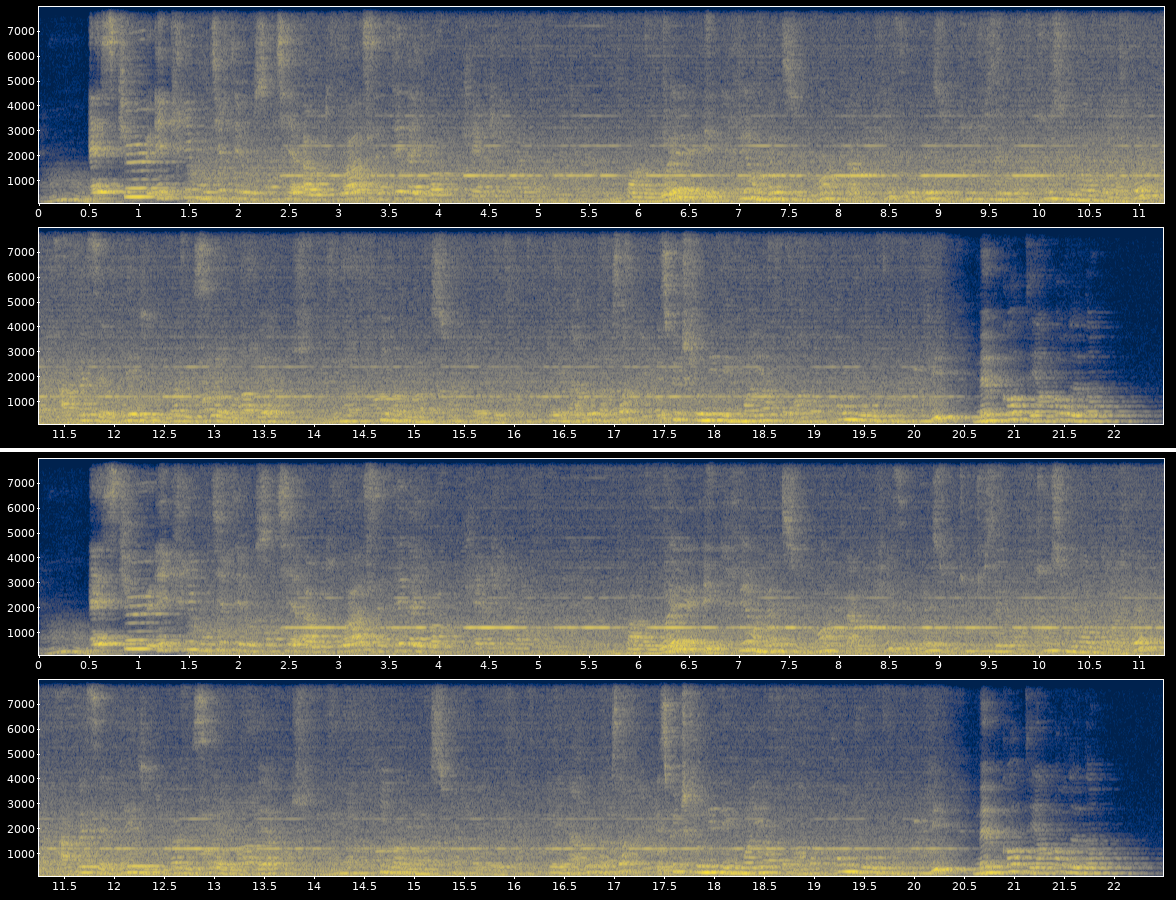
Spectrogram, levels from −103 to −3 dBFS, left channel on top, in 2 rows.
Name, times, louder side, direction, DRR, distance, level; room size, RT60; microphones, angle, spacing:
voice 1, 0.0-0.5 5.7-20.3 20.6-21.9, equal, 20° right, -4 dB, 0.7 m, -20 dB
voice 2, 0.5-4.0 4.3-5.0, left 2 dB, 65° left, -4 dB, 0.9 m, -20 dB
sound 1, 1.5-20.3, equal, 30° left, 0.6 m, -24 dB
4.3 x 2.1 x 2.7 m, 1.1 s
head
